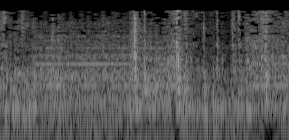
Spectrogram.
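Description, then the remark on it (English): An inkjet printer whirs and chatters steadily, its mechanical buzz punctuated by a few sharper clicks and shuttling bursts, with no voices present. “Tired of replacing expensive inkjet printer cartridges? Maybe it's time to replace the printer.”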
